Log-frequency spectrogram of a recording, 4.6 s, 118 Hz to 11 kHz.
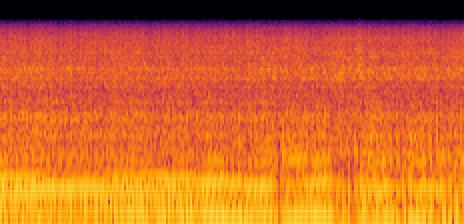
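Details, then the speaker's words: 1949 Morris Minor low-light engine first started after many years in a barn, on starting spray; uneven, lumpy idle with dips, misfiring and running lean as petrol in the float chamber runs out; smoke is oil sprayed on exhaust manifold. "all that smoke just the oil that we sprayed over the exhaust manifold to stop it rusting and it's misfiring a bit and it's getting a bit lean cuz we're running out of Petrol in the float chamber"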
